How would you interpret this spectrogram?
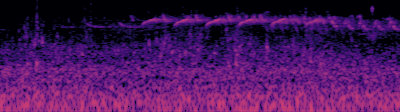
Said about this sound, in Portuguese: Escutamos o som das águas do lago e o canto dos pássaros ao longe enquanto um grupo de patos nada, deslizando sem pressa alguma pelo espelho d'água.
